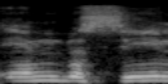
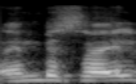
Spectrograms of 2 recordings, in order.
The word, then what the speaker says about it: imbecile: ये इम्बेसील होता है, वेरी गुड। इम्बेसाइल भी होता है बेटा, दोनों प्रोनाउंसिएशन ठीक है इसकी। जो इम्बेसील है वो भी ठीक है, इम्बेसाइल अमेरिकन है, ये दोनों ठीक है।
